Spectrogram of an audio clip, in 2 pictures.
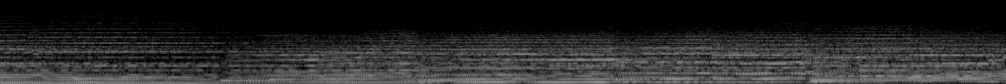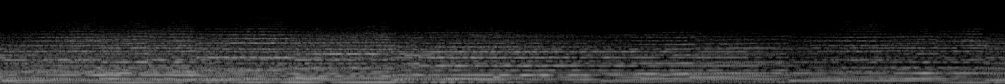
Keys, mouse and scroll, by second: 1.0-1.5 scroll up 1, 6.4 right click, 8.5 click, 10.0 typing, 11.2 KP_Enter, 13.0 click, 13.9 e, 14.6 click, 16.3 w, 18.6 click.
